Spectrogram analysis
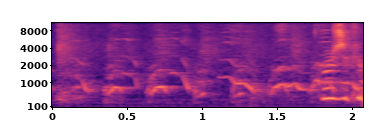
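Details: Two-week-old miniature Labradoodle puppies from Rosie's litter, born 31 July 2009, give thin squeaky whimpers, each an arched, rising-then-falling whine, coming in quick succession. Sharper, higher squeaks close the stretch, and a person's voice is heard briefly.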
